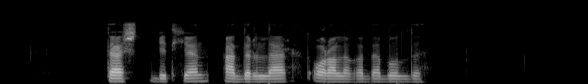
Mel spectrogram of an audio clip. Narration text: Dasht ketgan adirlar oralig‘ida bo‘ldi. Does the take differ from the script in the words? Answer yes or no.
no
